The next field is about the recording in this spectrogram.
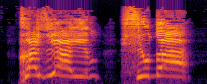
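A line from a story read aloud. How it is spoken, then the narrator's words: Sudden yell. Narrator (Russian): завопил вдруг Сэмми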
